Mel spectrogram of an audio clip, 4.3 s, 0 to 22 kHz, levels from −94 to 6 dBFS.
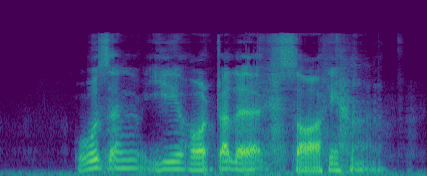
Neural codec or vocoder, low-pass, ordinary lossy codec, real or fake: autoencoder, 22.05 kHz, a latent of 192 numbers a frame, VITS, trained on many speakers; 9.9 kHz; AAC, 32 kbps; fake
